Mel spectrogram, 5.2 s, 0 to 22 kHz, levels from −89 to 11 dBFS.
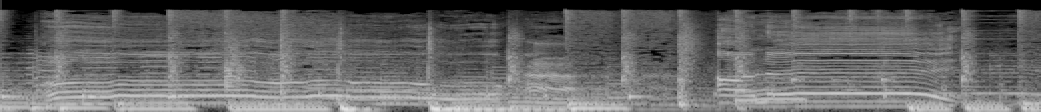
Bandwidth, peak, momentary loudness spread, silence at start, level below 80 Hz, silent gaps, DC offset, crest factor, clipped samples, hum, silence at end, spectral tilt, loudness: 16.5 kHz; 0 dBFS; 4 LU; 0 s; -18 dBFS; none; under 0.1%; 12 dB; under 0.1%; none; 0 s; -5 dB/octave; -13 LUFS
